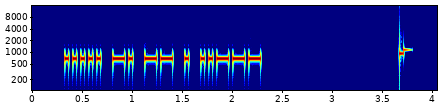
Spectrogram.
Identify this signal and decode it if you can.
Morse code, heard as a keyed tone, about 30 wpm, 700 Hz. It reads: 5NME2
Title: Code Groups - 5 Letter:Numbers - 30wpm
